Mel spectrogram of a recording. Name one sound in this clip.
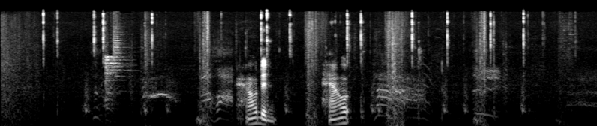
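Swords and weapons clash and strike in a fight.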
